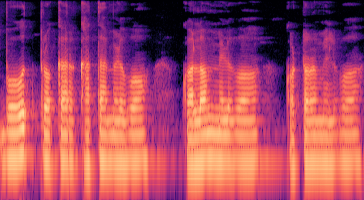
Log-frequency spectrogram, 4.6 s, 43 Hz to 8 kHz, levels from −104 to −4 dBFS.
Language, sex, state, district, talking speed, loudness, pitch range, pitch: Odia, male, Odisha, Malkangiri, 120 wpm, -20 LUFS, 115-120 Hz, 115 Hz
